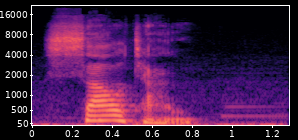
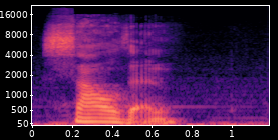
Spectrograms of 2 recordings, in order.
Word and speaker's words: southern: is southern southern energy in English you hear saltan or southern but in standard English the pronunciation is simply southern so you say the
